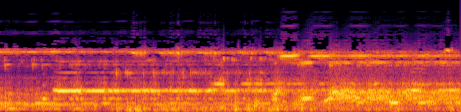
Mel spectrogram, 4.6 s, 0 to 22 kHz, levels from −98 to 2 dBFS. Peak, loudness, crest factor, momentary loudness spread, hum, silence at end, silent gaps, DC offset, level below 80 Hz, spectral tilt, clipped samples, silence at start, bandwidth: 0 dBFS; -10 LUFS; 10 dB; 6 LU; none; 0 s; none; under 0.1%; -36 dBFS; -7 dB/octave; under 0.1%; 0 s; 4.6 kHz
